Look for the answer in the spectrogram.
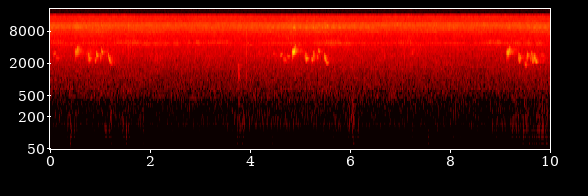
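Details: Red-whiskered bulbul used as a decoy during trapping, singing to lure and fight wild birds, recorded 15 July 2017; three brief bursts of quick, high warbled chirps about four seconds apart over a steady background hiss.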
